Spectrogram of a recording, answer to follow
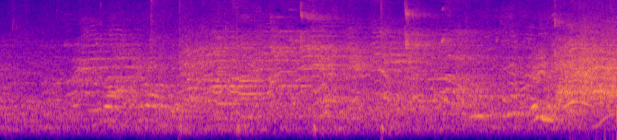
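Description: A basketball being dribbled on a hardwood gym floor, under spectators' voices and shouts that echo in a large gym and grow louder near the end.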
